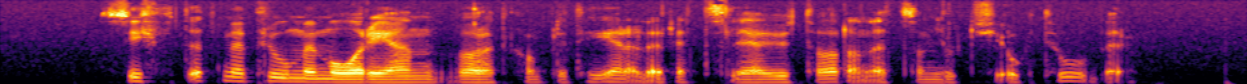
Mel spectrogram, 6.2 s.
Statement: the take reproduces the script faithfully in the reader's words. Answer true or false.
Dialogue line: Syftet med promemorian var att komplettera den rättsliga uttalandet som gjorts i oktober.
false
